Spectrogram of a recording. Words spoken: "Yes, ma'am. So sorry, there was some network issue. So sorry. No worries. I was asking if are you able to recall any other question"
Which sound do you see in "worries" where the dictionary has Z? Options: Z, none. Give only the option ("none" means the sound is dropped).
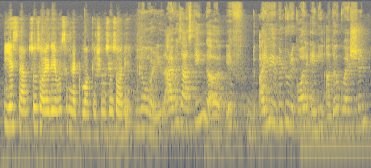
none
